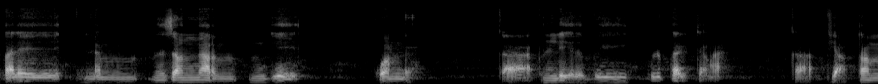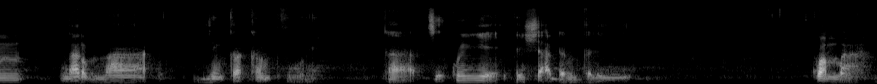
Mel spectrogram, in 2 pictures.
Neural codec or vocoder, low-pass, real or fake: codec, 32 kHz, 1.9 kbps, SNAC; 14.4 kHz; fake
